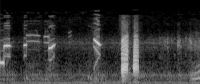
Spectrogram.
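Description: R2-D2's electronic beeps and chirps: a few short high whistles, a quick pitch glide, then a brief buzzy burst about a second and a quarter in. It is the droid's own beep-language way of saying 'banana'.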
